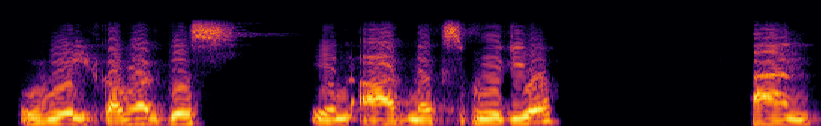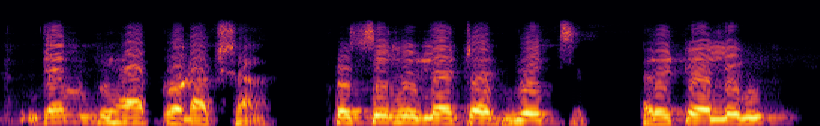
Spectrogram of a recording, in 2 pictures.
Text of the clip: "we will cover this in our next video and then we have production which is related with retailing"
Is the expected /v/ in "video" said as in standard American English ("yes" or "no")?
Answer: no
